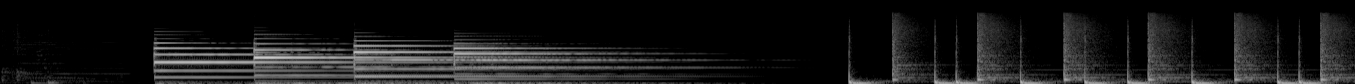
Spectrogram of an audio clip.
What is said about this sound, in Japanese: ということで、チャイムも鳴りましたので、えー、活動のまとめをしていきたいかと思います。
